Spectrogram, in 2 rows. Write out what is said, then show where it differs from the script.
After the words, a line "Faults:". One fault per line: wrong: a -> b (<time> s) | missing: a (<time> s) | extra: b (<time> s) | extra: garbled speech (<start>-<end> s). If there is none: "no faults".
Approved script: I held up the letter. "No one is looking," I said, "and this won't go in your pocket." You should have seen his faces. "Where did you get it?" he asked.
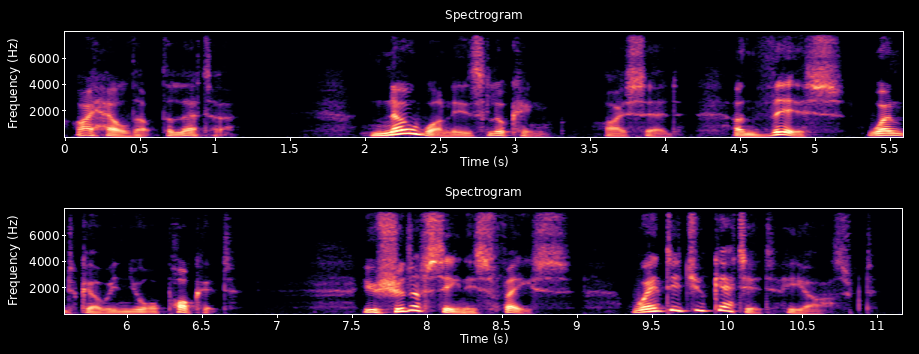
I held up the letter. "No one is looking," I said, "and this won't go in your pocket." You should have seen his face. "Where did you get it?" he asked.
Faults:
wrong: faces -> face (8.4 s)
